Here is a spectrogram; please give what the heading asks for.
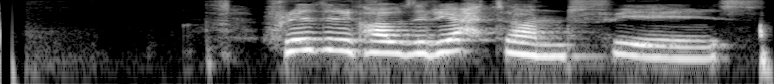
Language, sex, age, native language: Icelandic, male, 9, Icelandic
